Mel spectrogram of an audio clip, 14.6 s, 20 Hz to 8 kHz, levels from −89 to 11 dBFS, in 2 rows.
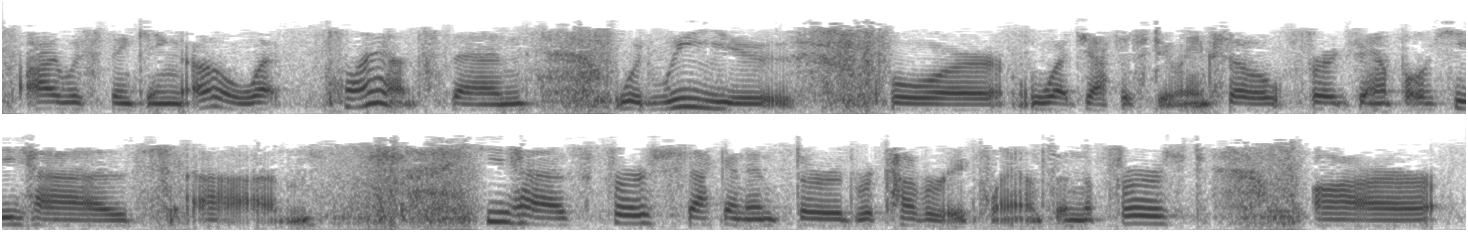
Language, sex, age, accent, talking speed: English, female, 40-59, American, 135 wpm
